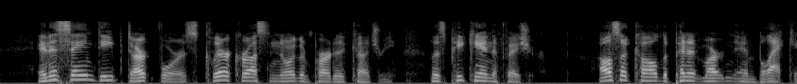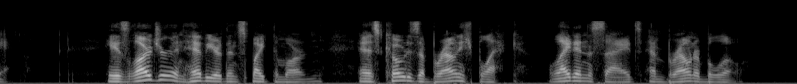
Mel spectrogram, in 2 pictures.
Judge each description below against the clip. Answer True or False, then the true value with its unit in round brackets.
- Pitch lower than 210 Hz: True (140 Hz)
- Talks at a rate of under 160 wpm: False (180 wpm)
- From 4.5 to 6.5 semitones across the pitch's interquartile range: True (5.0 semitones)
